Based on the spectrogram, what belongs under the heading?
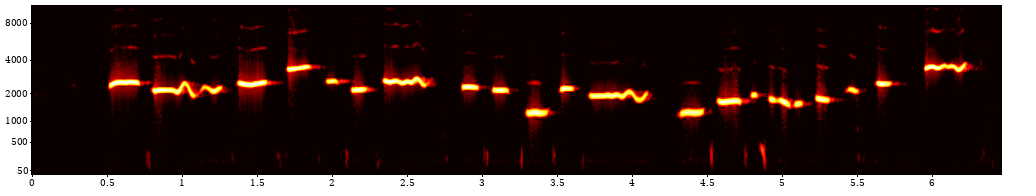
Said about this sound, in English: Can you whistle on command? Would you whistle a little? Sure.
